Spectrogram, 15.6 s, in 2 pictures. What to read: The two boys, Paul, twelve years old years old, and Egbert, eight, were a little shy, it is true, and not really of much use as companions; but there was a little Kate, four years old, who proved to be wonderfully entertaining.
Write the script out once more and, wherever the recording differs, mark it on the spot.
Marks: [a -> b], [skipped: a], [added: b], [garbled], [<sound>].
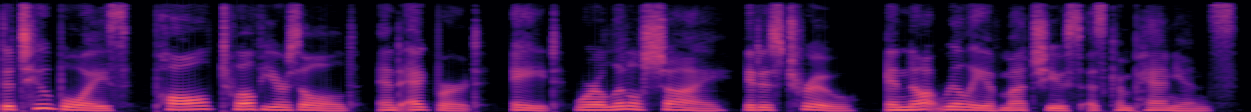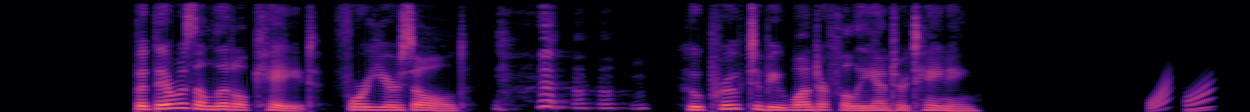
The two boys, Paul, twelve years old [skipped: years old,] and Egbert, eight, were a little shy, it is true, and not really of much use as companions; but there was a little Kate, four years old, [laugh] who proved to be wonderfully entertaining. [chirp]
